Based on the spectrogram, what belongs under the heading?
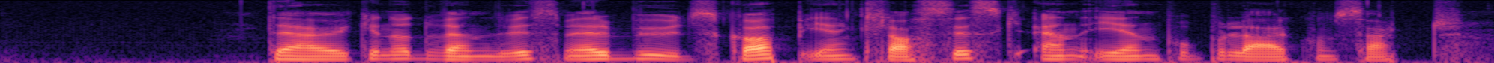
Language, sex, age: Norwegian, male, 26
